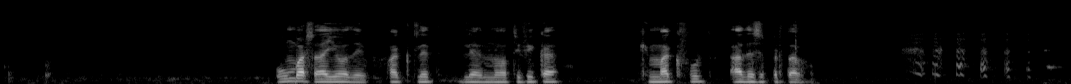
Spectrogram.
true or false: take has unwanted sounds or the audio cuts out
true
